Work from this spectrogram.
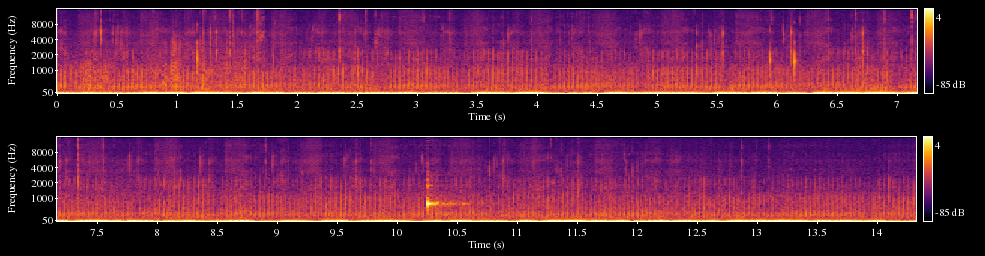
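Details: Samson, a cat rescued as a kitten from a car under repair and now grown, purrs indoors in a steady low rumble that swells and fades in long waves, with faint clicks above.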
